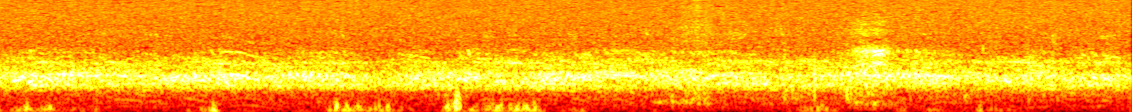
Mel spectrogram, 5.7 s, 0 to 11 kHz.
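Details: Common Cranes, over 40,000 birds, lifting off at dusk toward roosting sites on the Kutch grasslands in January 2013; a steady roar of many trumpeting voices, with a few low knocks and a louder call near the end.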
